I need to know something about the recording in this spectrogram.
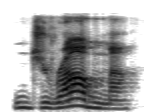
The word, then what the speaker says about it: DRUUMM: religion next we have drum and drum stands for diverse revolutionary uu multicultural ministries it's pronounced just like the instrument drama is a collective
